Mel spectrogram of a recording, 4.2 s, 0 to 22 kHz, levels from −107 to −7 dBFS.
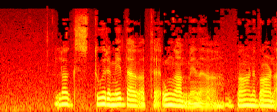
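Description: No technical faults can be heard anywhere in the speech.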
